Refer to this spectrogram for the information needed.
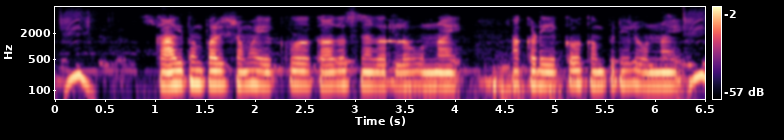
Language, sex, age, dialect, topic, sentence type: Telugu, male, 18-24, Telangana, agriculture, statement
